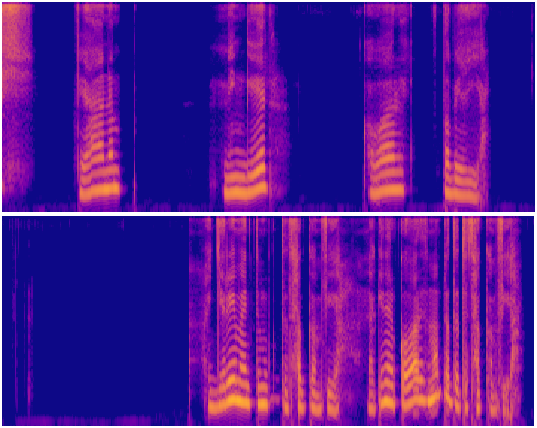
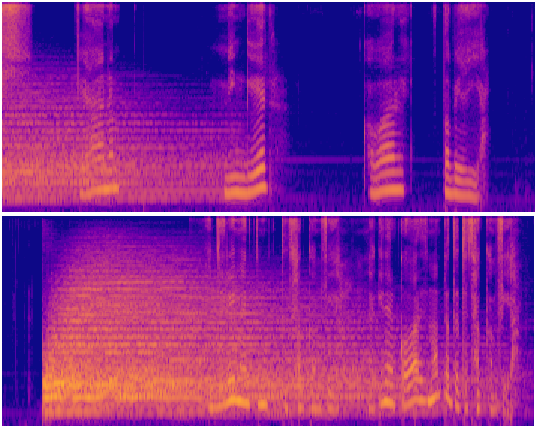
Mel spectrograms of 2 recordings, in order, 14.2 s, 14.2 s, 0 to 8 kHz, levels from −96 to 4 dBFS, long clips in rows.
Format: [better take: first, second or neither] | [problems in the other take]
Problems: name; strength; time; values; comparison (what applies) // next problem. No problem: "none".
first | background sound (Gong); 3 dB above the speech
